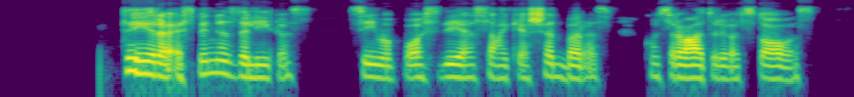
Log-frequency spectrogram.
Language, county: Lithuanian, Kaunas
